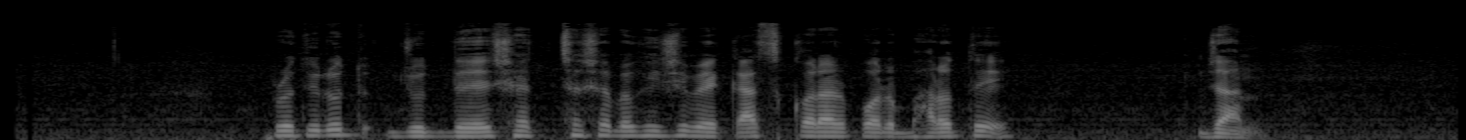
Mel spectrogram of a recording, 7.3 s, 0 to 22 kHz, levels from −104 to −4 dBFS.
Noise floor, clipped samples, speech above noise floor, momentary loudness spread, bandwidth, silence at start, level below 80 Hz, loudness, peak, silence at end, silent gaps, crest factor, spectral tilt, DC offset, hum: -82 dBFS; under 0.1%; 24 dB; 6 LU; 11 kHz; 0.1 s; -84 dBFS; -58 LUFS; -40 dBFS; 0.15 s; none; 20 dB; -4.5 dB/octave; under 0.1%; none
